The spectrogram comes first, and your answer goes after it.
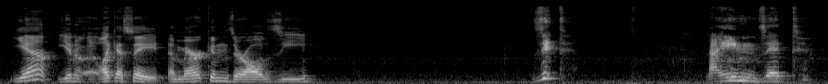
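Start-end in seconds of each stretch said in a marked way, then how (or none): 5.4-8.0 horrible, bad, put-on German accent. Saying 'nine zit' in a horrible German accent. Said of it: "that was a horrible German accent".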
